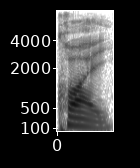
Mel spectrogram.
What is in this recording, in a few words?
"kuai3", taiwanese syllables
